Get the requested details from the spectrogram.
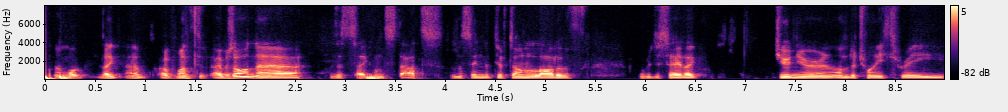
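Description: A medium-pitched man with an Irish accent and fairly even intonation. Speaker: podcast host, cyclist. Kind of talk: casual chat.

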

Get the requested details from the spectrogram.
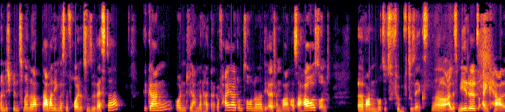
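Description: Her fairly low voice moves at a fairly quick pace, and this woman shows very wide pitch swings and big swings in loudness. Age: 30s. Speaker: podcast co-host. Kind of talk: casual chat.

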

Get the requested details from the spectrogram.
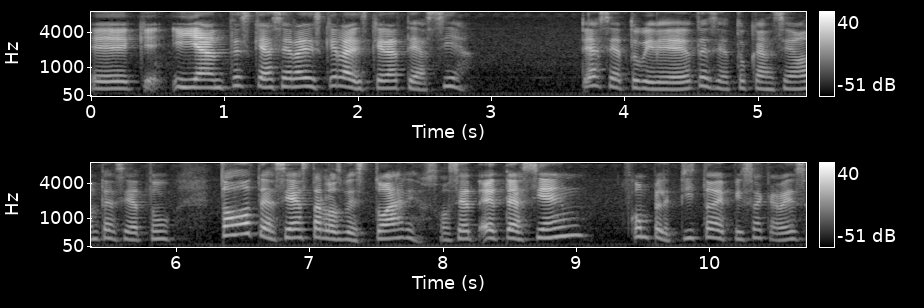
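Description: On a very clean recording with a silent background, a woman with a fairly high, bright, sharp voice talks at a moderate pace with ordinary pitch variation. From Tijuana, Mexico (born in Irapuato, Guanajuato). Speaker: singer. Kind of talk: interview.

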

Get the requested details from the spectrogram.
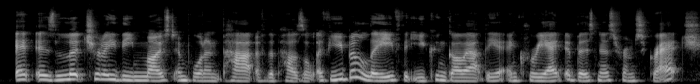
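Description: An animated woman with a New Zealand accent talks at a moderate pace, her pitch varying in an ordinary way. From New Zealand, rural. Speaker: podcast host, travel community founder. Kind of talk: casual solo podcast monologue.

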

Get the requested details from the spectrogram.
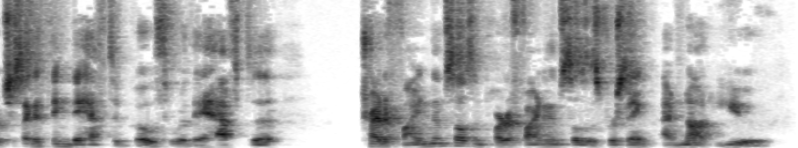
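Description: Here a man speaks in a Californian accent. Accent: general American, Californian. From US, Southern California. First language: Persian (Farsi). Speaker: clinical psychologist. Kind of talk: casual interview.

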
